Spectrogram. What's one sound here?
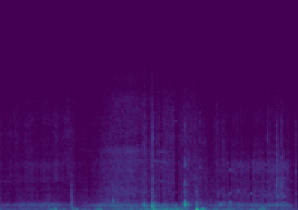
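Plastic wrapping crinkles as a card pack is handled.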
